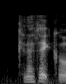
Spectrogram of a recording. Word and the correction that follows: Kinect: or? – It's actually Kinect.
